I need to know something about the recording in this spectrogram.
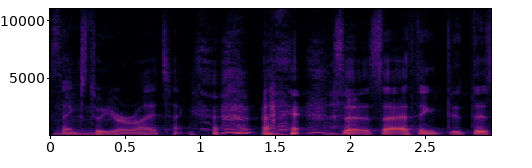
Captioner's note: laughs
